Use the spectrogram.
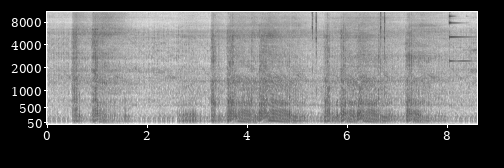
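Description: A Royal Enfield Bear 650 motorcycle engine idles and revs repeatedly, its loud twin-cylinder throb rising and falling in several sharp bursts, close by.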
